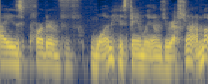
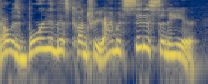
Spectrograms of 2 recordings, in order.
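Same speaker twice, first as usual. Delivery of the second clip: put-on very high, furious angry shout; 14 semitones higher than usual. Retelling a man answering another man who insulted him: retelling a shout back. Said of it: "the guy is shouting back at him like".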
